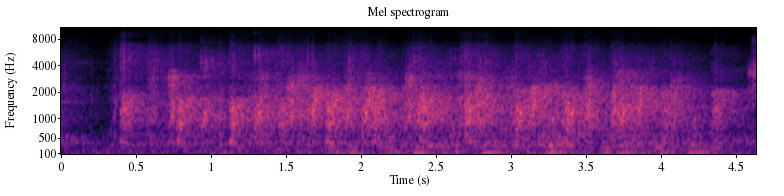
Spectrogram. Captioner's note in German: Allgemeiner Beifall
